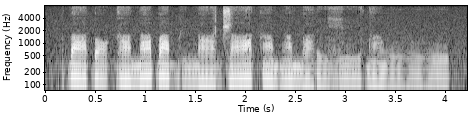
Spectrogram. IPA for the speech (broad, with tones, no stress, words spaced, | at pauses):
ɗa˨ ɗɔ˨ɡa˨ na˦ɓa˦bi˨ ŋaː˨d͡ʒaː˦kã˦bã˦ ma˨ɾi˨ ɣiː˦dã˨ wuː˨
